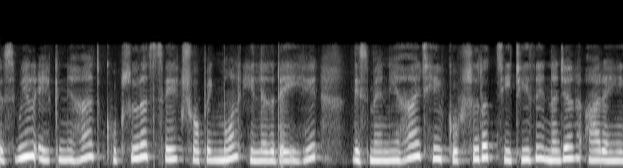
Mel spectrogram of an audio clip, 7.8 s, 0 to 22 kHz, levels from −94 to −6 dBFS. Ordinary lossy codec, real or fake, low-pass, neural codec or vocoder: none; fake; 7.2 kHz; codec, 16 kHz, 1 kbps, X-Codec, WavLM features, trained on Multilingual LibriSpeech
